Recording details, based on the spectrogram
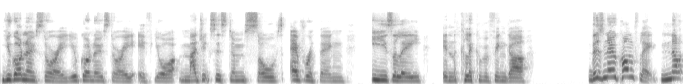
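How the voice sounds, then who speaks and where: A woman with a fairly low pitch talks casually as an expert guest on a podcast, an author and world-building specialist giving instruction in an interview chat. She explains things informally and emphatically with animation, repeating key points, posing rhetorical questions, and acting out examples.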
